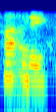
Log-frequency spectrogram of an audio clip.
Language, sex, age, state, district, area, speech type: Sindhi, female, 45-60, Delhi, South Delhi, urban, conversation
